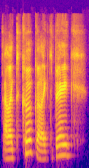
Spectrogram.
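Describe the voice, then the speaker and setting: A gospel recording artist in her thirties from Connecticut, United States, chats casually and informally as an interview guest in an American accent. Her voice is lowish and expressive, at a moderate pace.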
